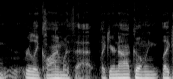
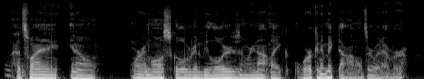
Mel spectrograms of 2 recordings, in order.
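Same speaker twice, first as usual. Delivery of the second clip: ordinary delivery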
